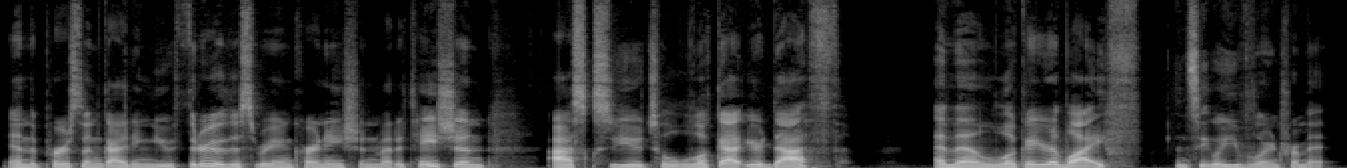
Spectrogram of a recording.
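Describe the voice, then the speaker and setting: Speaking a little slowly, a woman from South America co-hosts a podcast in casual conversation. Her lowish voice has a clear, resonant tone, and she talks in an earnest, rambling, musing manner.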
